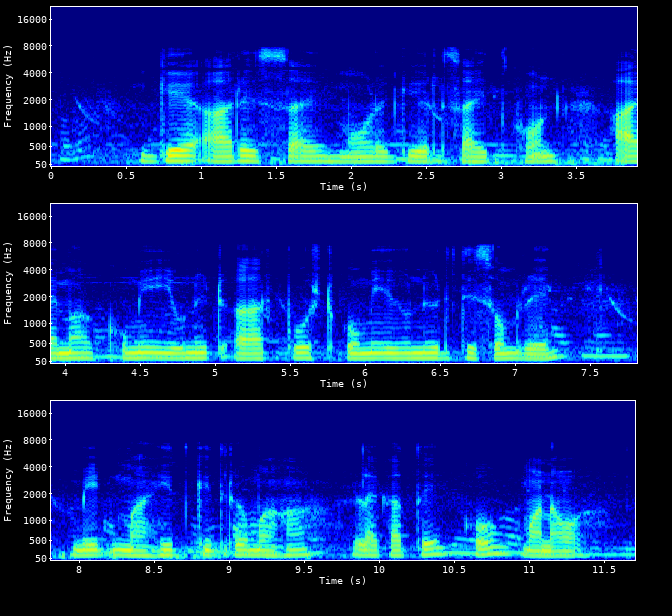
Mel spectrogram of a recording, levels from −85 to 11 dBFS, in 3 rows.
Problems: background sounds at intervals, background conversations at intervals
